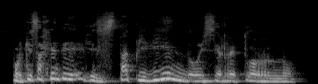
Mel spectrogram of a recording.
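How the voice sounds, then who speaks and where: A man with a dark, mellow tone and lively intonation. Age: 60s. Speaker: professor. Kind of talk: lecture Q&A. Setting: video call.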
